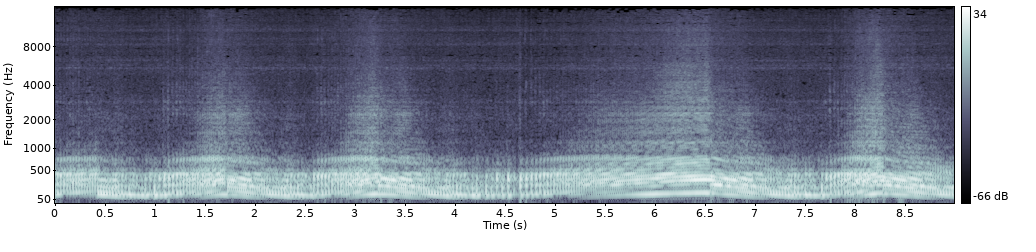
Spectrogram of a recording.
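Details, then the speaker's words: Suzuki Satria FU after service, still on stock vacuum carburetor: throttle blips rise and fall cleanly without the earlier hesitation or stumbling; idle steady, more powerful. "Terus kalau digiring dia jeda-jeda, sekarang sudah sembuh."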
